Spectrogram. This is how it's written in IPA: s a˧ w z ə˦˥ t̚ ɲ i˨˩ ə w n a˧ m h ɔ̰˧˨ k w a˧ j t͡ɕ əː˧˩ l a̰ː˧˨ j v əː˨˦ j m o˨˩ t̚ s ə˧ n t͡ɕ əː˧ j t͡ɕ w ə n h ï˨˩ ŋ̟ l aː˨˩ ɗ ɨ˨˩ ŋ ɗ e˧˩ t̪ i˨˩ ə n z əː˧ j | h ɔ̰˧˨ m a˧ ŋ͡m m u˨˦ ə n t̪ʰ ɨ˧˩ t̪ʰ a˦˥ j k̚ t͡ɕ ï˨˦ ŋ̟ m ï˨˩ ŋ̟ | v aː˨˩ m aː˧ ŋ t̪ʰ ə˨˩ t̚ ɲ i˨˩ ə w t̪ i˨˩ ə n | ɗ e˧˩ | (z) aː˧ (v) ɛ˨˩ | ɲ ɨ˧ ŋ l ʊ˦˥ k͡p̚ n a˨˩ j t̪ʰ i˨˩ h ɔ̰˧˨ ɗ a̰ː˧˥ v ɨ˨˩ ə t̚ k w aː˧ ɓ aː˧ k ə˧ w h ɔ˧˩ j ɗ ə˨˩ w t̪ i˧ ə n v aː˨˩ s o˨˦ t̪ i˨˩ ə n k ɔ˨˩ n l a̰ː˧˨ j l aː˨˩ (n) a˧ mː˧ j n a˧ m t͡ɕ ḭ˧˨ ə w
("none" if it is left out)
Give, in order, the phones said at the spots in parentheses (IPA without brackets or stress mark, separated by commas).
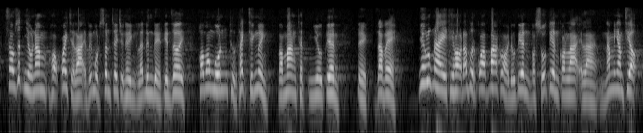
z, v, n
